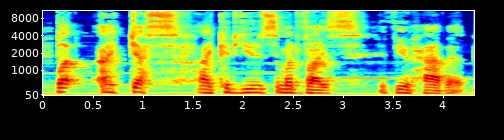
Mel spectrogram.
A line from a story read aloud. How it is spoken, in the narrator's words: gives a slight sigh, but then he's like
